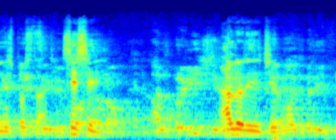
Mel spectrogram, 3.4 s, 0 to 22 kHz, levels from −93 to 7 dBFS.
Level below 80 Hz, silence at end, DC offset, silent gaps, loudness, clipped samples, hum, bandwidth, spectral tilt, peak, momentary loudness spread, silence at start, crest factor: -46 dBFS; 0 s; under 0.1%; none; -20 LUFS; under 0.1%; none; 13.5 kHz; -4 dB/octave; 0 dBFS; 15 LU; 0 s; 20 dB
